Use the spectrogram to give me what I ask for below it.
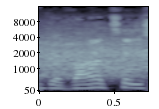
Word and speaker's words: DeVonta: Ellis Devonta Smith so if it was Monta Ellis wouldn't it be Devonta Smith I don't even know how to read that and pronounce it right I'll be honest it's Devonte Smith I like it Devonta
